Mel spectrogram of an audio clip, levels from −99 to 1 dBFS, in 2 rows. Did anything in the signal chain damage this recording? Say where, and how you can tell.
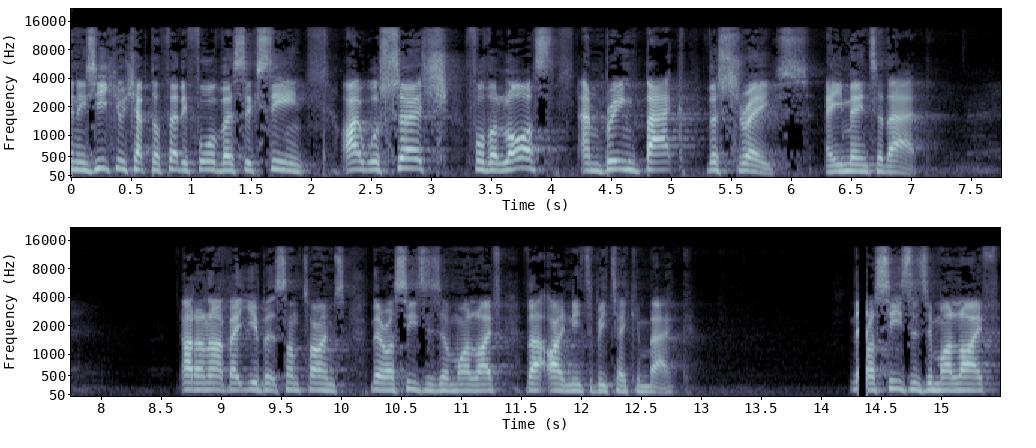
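Yes, there's a digital broadcast dropout near the end of the speech, from 14.30 to 14.38 s. The sound fades out in about 3 ms, leaves a silent gap of roughly 72 ms, then picks up again further along, so that stretch is gone rather than smeared. The fault sits at reception and decoding: the receiver hit frames it couldn't trust and muted until clean ones arrived. A hole that size fits about three lost frames.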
